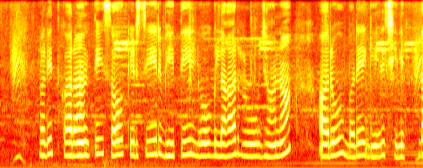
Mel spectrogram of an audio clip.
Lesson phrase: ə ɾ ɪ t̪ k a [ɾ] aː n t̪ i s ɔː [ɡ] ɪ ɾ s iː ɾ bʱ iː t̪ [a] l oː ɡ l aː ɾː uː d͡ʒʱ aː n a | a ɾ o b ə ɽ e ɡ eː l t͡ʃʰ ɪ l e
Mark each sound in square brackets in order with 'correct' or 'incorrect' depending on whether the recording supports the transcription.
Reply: correct, incorrect, incorrect

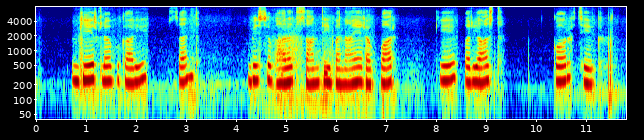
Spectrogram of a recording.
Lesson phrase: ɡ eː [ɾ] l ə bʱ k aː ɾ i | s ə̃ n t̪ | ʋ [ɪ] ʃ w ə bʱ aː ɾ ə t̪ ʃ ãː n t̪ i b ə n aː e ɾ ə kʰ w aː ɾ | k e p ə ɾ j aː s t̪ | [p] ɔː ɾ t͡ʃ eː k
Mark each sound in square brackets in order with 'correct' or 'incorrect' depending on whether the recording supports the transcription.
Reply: correct, correct, incorrect

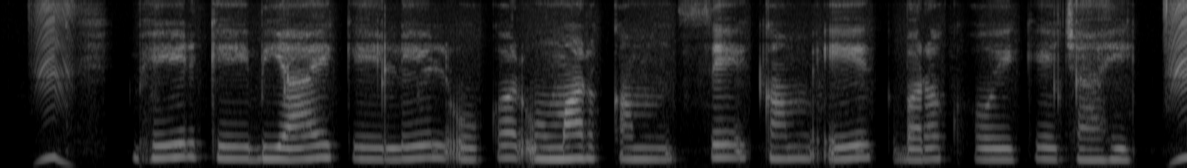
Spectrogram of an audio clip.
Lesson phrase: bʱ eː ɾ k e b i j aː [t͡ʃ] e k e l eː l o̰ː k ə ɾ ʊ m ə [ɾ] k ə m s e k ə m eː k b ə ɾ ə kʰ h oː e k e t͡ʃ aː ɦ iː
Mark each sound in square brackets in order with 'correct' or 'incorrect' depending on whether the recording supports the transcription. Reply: incorrect, correct

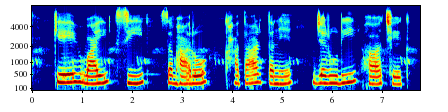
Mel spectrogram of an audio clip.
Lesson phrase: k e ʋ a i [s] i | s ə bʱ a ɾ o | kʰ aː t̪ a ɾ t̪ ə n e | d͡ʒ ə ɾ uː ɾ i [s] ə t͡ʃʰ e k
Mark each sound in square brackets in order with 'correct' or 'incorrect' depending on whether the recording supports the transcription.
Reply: correct, incorrect

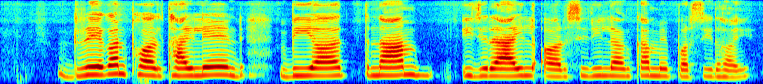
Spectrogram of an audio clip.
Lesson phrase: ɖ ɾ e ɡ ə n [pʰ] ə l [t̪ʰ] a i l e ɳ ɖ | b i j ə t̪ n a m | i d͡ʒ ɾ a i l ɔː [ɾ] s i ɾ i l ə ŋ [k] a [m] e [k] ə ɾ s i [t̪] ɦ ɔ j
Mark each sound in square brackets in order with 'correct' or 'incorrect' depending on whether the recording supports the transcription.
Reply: correct, correct, correct, correct, correct, incorrect, incorrect

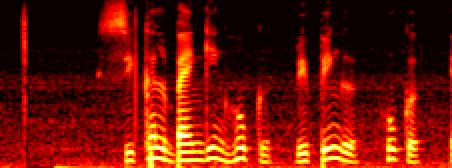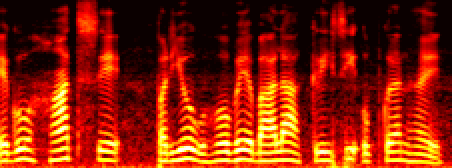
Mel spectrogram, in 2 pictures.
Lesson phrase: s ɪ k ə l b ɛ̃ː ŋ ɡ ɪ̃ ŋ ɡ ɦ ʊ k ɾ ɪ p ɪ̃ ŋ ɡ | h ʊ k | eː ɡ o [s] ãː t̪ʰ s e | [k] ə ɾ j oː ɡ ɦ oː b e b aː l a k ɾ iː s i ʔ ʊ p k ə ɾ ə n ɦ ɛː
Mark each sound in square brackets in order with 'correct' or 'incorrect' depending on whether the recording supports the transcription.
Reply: incorrect, incorrect

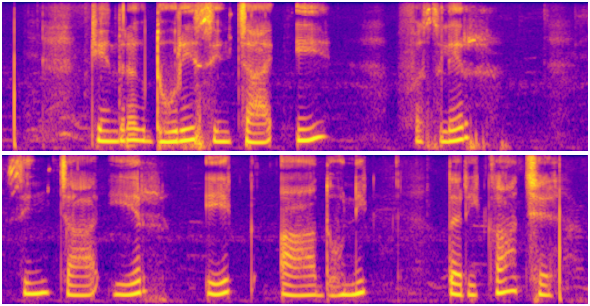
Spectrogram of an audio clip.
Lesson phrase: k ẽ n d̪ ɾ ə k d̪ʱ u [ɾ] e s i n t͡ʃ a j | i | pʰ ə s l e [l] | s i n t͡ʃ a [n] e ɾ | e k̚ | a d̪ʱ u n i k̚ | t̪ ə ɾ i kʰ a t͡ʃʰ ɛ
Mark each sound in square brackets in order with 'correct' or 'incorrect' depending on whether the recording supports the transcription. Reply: correct, incorrect, incorrect

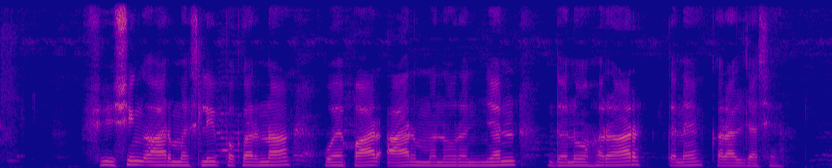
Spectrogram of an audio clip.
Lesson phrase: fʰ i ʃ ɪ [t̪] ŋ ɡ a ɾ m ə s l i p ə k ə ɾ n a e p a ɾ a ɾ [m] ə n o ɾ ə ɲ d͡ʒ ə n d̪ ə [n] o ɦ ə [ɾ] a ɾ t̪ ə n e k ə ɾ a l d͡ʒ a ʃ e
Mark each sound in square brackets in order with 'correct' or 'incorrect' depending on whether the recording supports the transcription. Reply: incorrect, correct, correct, correct

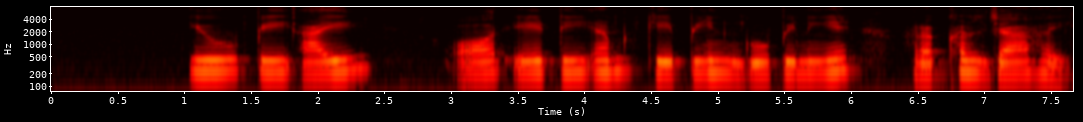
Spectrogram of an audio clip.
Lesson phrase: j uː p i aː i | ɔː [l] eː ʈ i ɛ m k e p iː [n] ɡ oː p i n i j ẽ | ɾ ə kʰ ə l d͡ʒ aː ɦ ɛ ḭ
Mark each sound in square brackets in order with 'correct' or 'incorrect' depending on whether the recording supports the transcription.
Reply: incorrect, correct

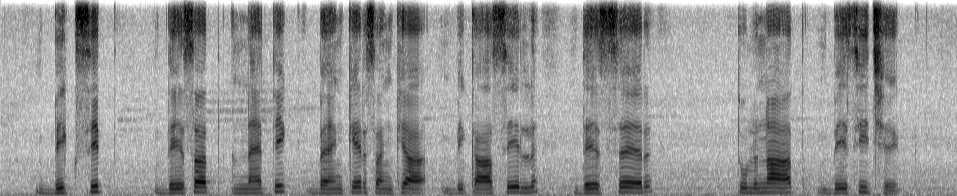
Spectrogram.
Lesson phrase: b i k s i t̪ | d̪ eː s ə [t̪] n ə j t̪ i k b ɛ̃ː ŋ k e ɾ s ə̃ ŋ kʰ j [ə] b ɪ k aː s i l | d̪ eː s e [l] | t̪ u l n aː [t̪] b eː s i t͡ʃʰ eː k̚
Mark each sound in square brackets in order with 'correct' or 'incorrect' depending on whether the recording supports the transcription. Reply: correct, incorrect, incorrect, correct

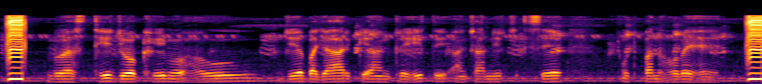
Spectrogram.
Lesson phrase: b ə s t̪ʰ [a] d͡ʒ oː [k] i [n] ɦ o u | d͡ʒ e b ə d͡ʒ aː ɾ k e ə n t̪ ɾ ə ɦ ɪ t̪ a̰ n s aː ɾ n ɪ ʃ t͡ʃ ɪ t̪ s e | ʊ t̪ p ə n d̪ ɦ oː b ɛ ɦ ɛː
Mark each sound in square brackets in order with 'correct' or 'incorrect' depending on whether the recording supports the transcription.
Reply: incorrect, incorrect, incorrect

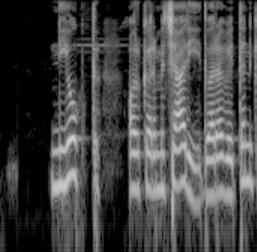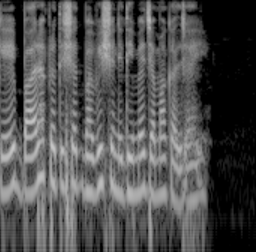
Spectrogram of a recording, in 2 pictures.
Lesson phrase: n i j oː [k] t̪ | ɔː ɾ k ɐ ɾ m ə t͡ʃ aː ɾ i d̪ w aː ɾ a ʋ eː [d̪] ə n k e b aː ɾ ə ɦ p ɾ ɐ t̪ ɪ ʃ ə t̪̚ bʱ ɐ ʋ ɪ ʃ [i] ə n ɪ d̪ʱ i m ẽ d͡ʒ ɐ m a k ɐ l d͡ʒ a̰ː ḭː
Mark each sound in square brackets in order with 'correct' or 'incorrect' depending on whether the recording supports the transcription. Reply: correct, incorrect, incorrect

